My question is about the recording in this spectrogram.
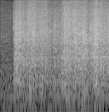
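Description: Cardboard advent calendar crackling and rustling as it is handled, starting about a quarter second in.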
